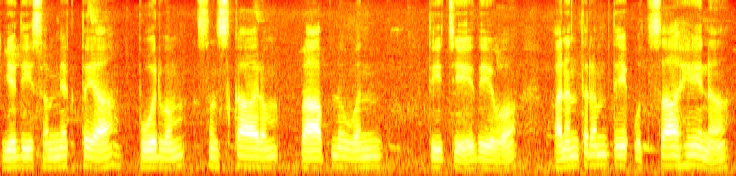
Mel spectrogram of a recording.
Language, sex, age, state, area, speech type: Sanskrit, male, 18-30, Uttarakhand, urban, spontaneous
